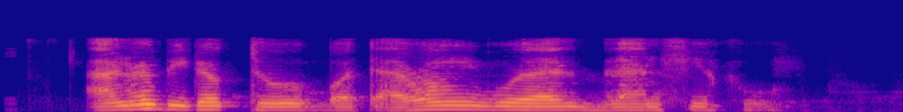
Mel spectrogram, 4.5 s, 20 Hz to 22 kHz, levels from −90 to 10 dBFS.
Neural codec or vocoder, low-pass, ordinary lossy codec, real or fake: codec, 24 kHz, 0.9 kbps, WavTokenizer, medium music audio release; 5.4 kHz; MP3, 48 kbps; fake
